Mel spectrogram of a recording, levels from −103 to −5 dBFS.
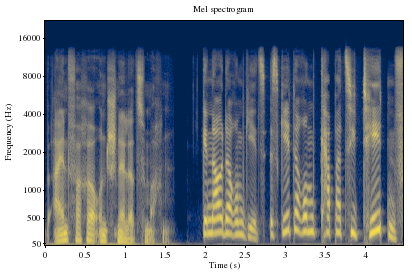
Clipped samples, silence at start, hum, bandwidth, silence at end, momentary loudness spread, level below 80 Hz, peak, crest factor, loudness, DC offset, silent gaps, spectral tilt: under 0.1%; 0 s; none; 13.5 kHz; 0 s; 10 LU; -40 dBFS; -4 dBFS; 16 dB; -19 LUFS; under 0.1%; none; -4.5 dB/octave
